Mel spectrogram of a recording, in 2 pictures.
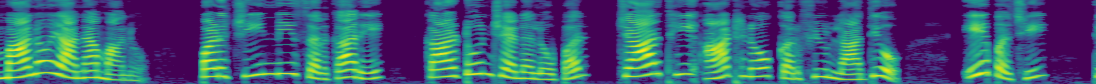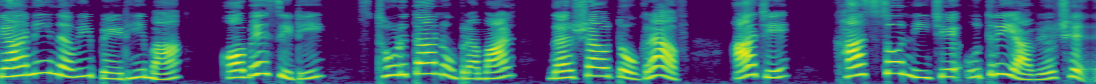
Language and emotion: Gujarati, neutral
